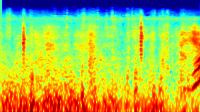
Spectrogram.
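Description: Hoofbeats of a horse cantering across the ground, heard from the saddle, with a short word from the rider at the very end.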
